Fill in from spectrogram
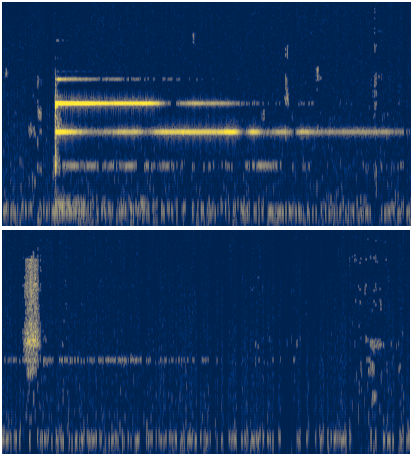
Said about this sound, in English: All right, so let's start off. The little bell ring.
